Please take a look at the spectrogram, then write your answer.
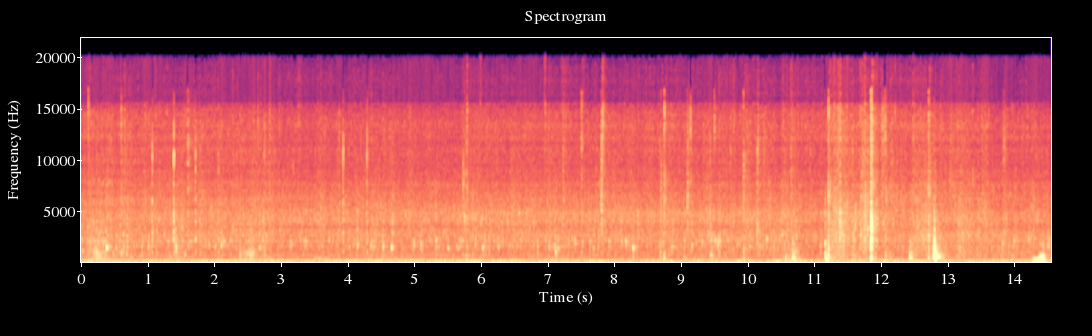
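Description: Meat is being softened and cooked in a pan, with a soft, steady sizzle and occasional stirring clinks and scrapes near the close.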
